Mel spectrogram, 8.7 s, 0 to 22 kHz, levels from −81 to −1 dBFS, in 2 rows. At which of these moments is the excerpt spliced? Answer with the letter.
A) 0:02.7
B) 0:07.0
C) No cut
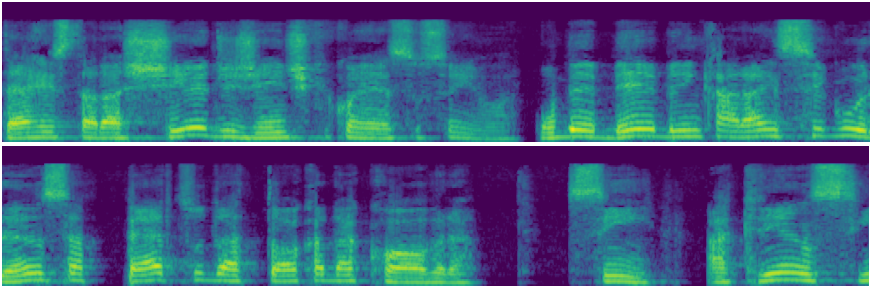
A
